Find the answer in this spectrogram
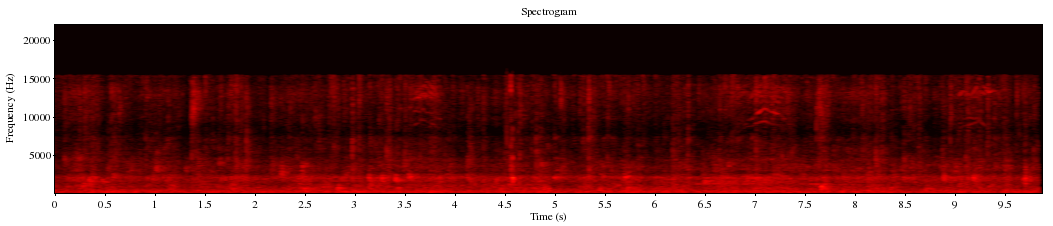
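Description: Steady hiss of light drizzle, over a low steady hum, with a few faint clicks as a dog eats from a tray.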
